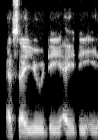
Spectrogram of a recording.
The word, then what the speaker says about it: saudade: Portuguese phenomenon called saudade, S-A-U-D-A-D-E, saudade, or it's pronounced differently in Brazil or in the Cape Verde Islands.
